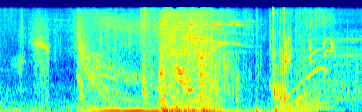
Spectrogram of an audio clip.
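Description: A wooden tower crashes and shatters with a loud burst.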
